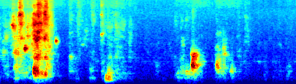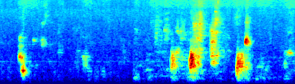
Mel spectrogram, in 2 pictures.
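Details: Newborn blenheim Cavalier King Charles Spaniel puppies, a litter of five born at New Year's, in an indoor puppy pen: short grunting squeaks and snuffles in scattered bursts, a louder cluster at the start and again near the end.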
